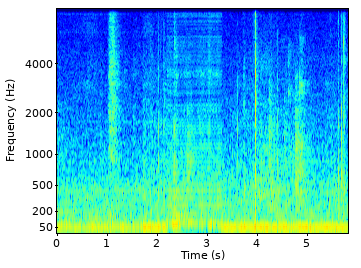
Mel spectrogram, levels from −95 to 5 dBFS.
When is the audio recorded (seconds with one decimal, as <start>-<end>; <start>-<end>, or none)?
0.0-2.2; 3.3-5.8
